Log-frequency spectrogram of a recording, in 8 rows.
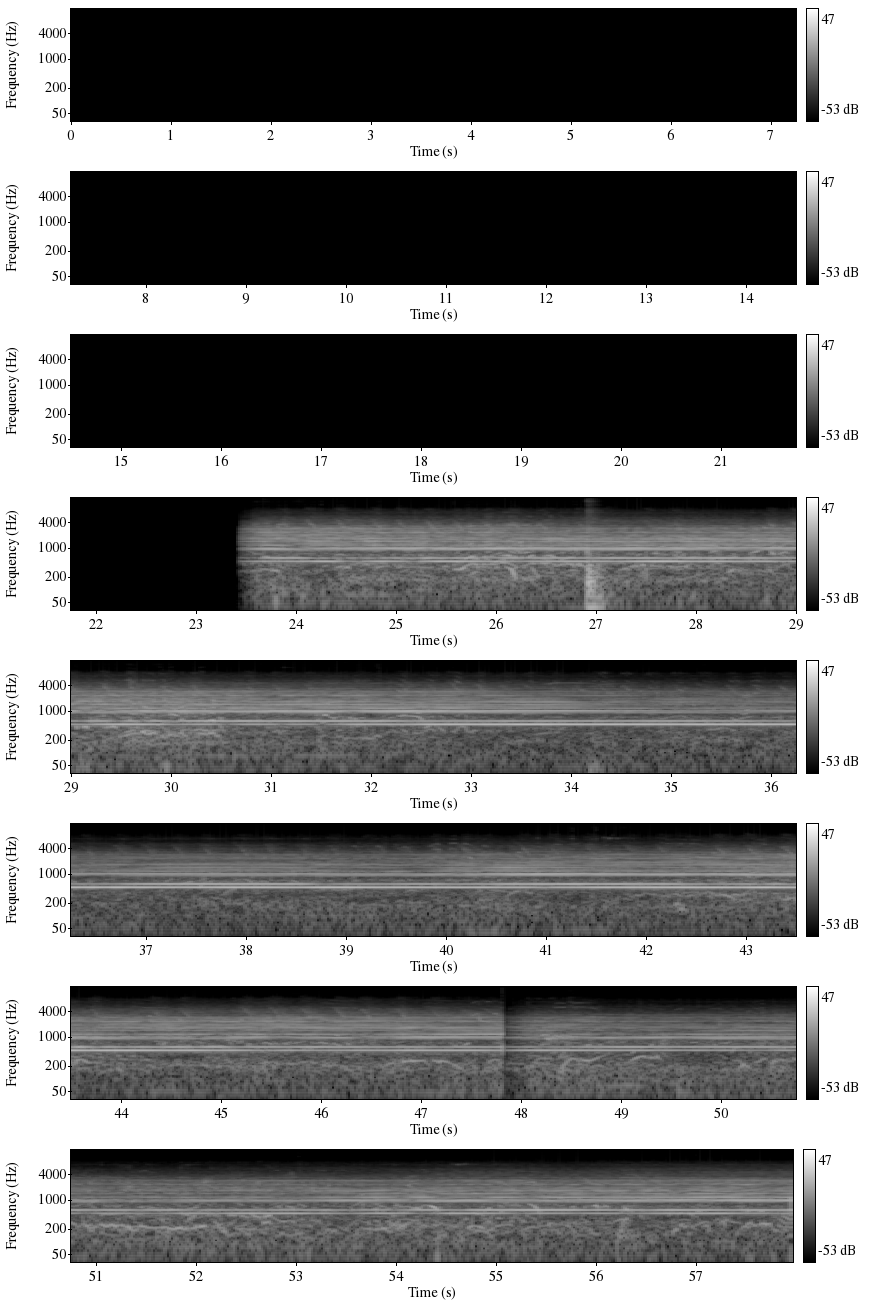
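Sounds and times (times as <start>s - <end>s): air-raid siren: 23.5s - 57.9s.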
